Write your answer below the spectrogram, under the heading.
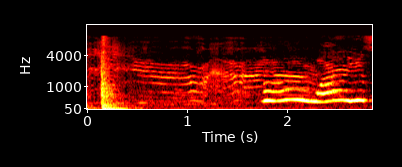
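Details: Cat upset that another cat has joined the household, giving a drawn-out whiny meow that wavers in pitch after a brief knock, with a woman speaking around it.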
